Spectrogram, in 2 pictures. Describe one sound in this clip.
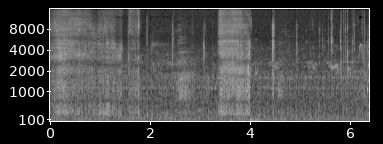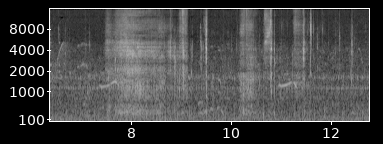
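A woman slurps and chews loudly close by.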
